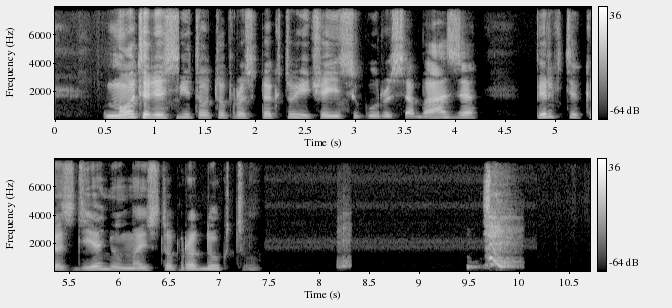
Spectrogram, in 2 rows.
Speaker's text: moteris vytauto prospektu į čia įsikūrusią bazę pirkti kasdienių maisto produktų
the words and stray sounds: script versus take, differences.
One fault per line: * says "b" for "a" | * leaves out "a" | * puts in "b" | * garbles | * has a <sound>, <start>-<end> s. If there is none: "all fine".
* has a laugh, 8.2-8.3 s
* has a sneeze, 9.5-10.1 s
